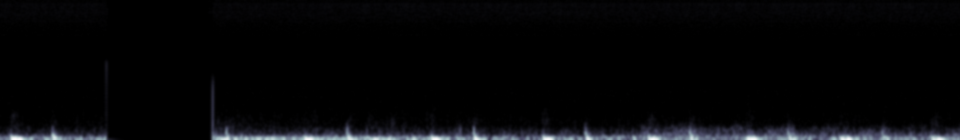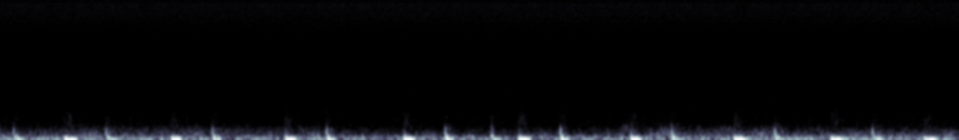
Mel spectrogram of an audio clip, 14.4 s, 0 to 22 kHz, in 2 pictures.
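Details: Heart auscultation by stethoscope with the person lying on the left side: steady, regular low heart thumps near 88 a minute with a brief dropout; normal heart sounds.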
